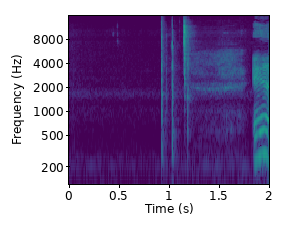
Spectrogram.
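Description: Three quick clicks of computer keys about a second in, in an otherwise quiet pause, then a soft hiss; a woman's speech begins near the end. The key clicks fall just as the presentation advances to the next slide.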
